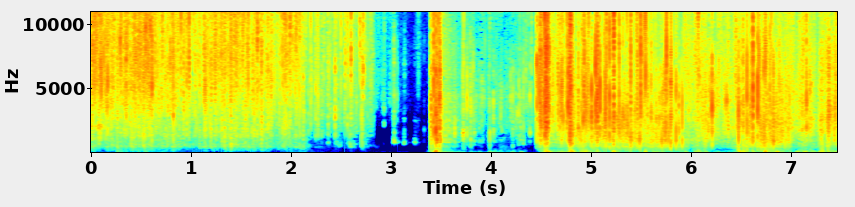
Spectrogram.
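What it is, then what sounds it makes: Dry, crispy soap flakes. Fingers rake through a pile of thin, crispy amber soap flakes lightly dusted with starch, making a dense, bright crinkling crunch that fades to near silence. A single sharp crack follows. Then hands with long nails grab and crush handfuls, bringing loud, continuous crackling and crunching that lasts to the end.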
